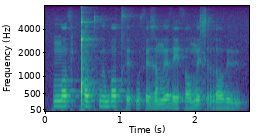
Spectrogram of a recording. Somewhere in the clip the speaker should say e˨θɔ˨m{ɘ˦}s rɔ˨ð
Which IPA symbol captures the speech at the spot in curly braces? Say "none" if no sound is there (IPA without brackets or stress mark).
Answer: ɘ˦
